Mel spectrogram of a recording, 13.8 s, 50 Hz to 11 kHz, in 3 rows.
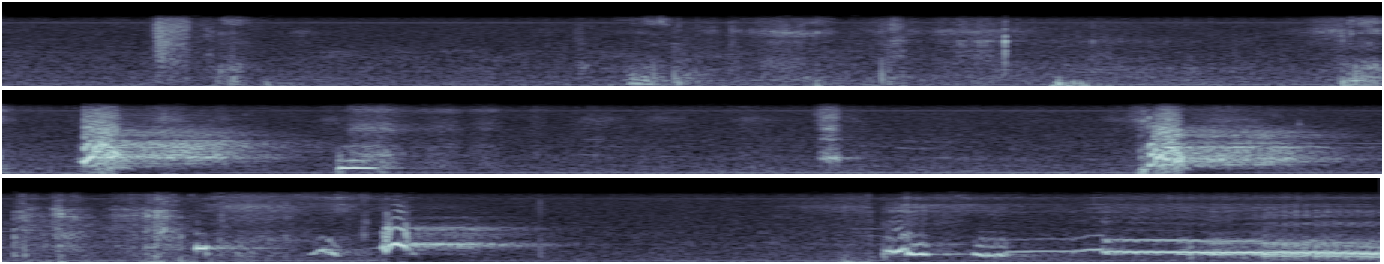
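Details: A 1-year-old white female boxer trying to bite a can of compressed air gives short yips, whines and gruff barks amid scuffling and hissing from the can.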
